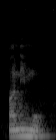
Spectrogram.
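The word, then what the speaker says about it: animaux: The words which are ending in al, they becomes o, aux. Okay, where we don't pronounce the x. For example, animal is one animal and plural is animo, aux.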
